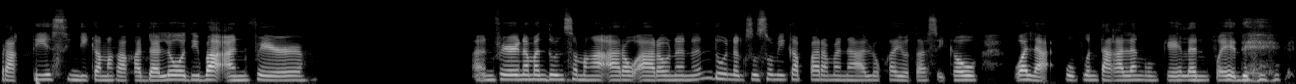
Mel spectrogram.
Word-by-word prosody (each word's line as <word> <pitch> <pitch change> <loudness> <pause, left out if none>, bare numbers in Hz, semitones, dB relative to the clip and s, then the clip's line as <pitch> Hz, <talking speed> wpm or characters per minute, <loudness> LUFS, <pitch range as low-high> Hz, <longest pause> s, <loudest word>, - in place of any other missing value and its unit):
praktis 220 +3 -2
hindi 200 -2 -4
ka 200 +1 -1
makakadalo, 195 +2 +1
'di 205 +1 -3
ba 210 +1 +7
unfair. 195 -1 +1 1.7
Unfair 220 +1 +3
naman 220 0 +2
dun 220 0 +2
sa 230 +2 -4
mga 205 -1 +1
araw-araw 200 0 +2
na 205 - -2
nandun, 245 +5 -4
nagsusumikap 220 0 -4
para 215 -1 0
manalo 200 -1 -4
kayo 200 -2 -4
ta's 190 0 -7
ikaw, 200 +3 +1 0.3
wala 215 -4 +3 0.2
pupunta 205 -1 -2
ka 195 - +3
lang 205 +1 -1
kung 195 0 -9
kelan 195 0 -1
puwede. 200 +1 -1
205 Hz, 130 wpm, -24 LUFS, 195-215 Hz, 1.7 s, ba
